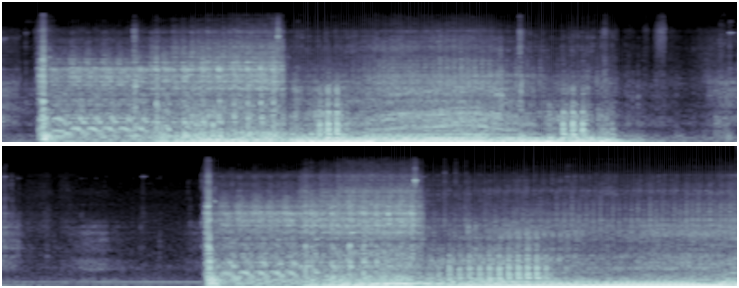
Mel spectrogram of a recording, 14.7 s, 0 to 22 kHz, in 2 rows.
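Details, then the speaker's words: Moskvich 412 at about −15°C cranks long and slowly, gives two pops, pauses, then labours through more cranking before catching; a hard cold start. "признака жизни не дал два хлопка каких-то было тяжело"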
